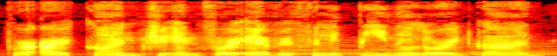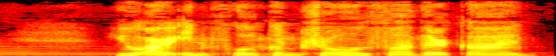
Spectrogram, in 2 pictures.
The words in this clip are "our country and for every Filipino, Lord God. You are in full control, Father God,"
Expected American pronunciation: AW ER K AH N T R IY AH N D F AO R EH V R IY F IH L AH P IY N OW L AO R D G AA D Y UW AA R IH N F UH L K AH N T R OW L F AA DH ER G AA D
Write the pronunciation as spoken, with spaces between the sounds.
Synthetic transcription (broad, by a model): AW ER K AH N T R IY AH N D F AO R EH V R IY F IH L AH P IY N OW L AO R D G AA D Y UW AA R IH N F UH L K AH N T R OW L F AA DH ER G AA D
